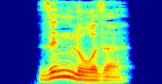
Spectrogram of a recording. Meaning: inflection of sinnlos: 1. strong/mixed nominative/accusative feminine singular 2. strong nominative/accusative plural 3. weak nominative all-gender singular 4. weak accusative feminine/neuter singular
- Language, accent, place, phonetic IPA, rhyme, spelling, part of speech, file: German, Germany, Berlin, [ˈzɪnloːzə], -ɪnloːzə, sinnlose, adjective, De-sinnlose.ogg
